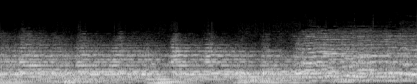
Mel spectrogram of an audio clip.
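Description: Orchestral music with brass, holding sustained chords in an instrumental passage, no singing yet.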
